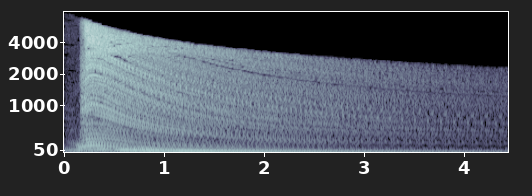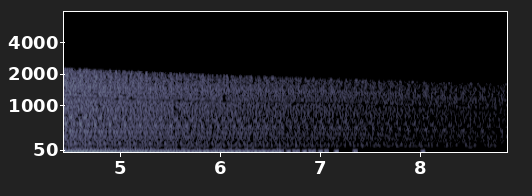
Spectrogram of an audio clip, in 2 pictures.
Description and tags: Artificial Simulated Space Sound 17
Artificial Simulated Space Sound
Created with Audacity by processing natural ambient sound recordings
ambient, drone, experimental, artificial, effect, fx, alien, scifi, soundscape, spaceship, space, pad, ufo, spacecraft, sci-fi, atmosphere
